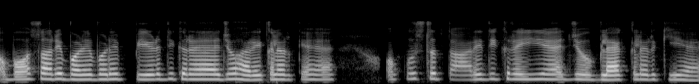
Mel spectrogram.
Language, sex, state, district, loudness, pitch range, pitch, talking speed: Hindi, female, Odisha, Sambalpur, -19 LUFS, 215-245 Hz, 230 Hz, 205 wpm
